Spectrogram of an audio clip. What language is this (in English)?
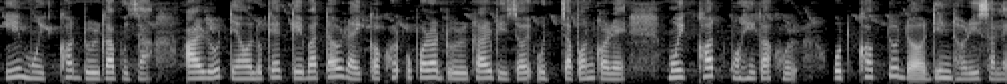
Assamese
